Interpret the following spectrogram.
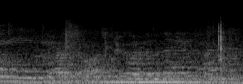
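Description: Indistinct voices and chatter in a crowded room, with a steady low hum in the second half.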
